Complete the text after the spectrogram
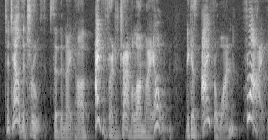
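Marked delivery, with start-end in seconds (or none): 0.1-0.9 high hooting creature voice. A narrator's reading. Night Hob voiced. 1.9-5.3 high hooting creature voice. A narrator's reading. Night Hob voiced.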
